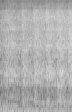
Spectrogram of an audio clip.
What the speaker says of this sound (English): Ooh, McLaren, nice car, eh?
